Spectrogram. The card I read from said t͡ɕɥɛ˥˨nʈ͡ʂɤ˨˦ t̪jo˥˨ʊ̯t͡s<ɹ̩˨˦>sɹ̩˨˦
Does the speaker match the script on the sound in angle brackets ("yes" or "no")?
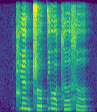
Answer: no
